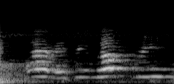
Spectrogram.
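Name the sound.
door opening sound effect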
